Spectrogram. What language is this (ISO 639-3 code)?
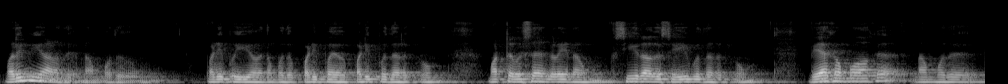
tam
